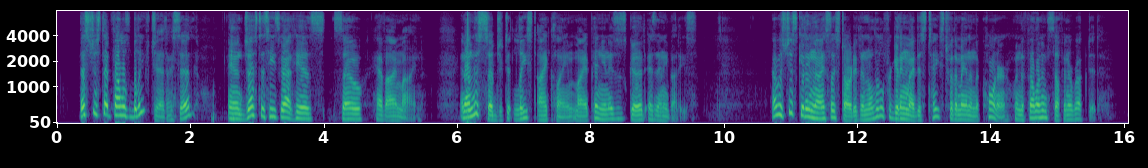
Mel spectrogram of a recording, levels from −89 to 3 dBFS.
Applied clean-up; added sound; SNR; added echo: none; none; none; none.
